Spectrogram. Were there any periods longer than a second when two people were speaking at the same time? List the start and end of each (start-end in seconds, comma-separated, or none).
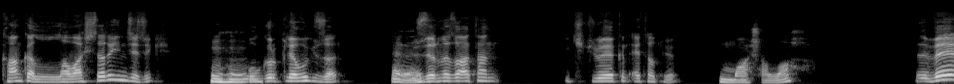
none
